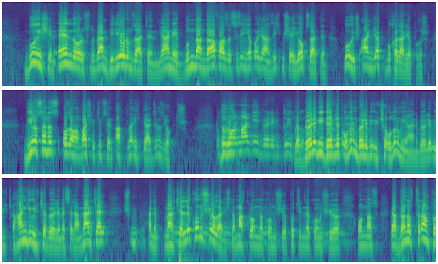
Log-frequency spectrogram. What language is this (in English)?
Turkish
